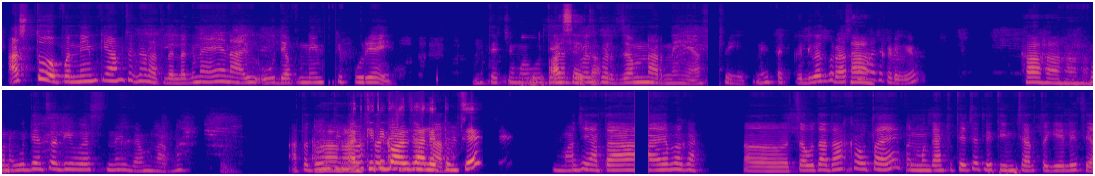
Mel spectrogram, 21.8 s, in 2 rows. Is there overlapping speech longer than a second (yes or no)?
yes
